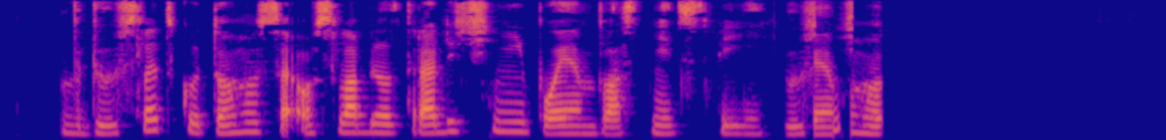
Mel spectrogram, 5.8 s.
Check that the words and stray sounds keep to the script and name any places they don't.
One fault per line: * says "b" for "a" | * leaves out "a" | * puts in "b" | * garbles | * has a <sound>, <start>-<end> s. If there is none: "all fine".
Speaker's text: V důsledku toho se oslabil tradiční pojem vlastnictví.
* garbles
